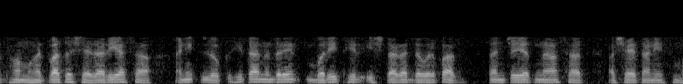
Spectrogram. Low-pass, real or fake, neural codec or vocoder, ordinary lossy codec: 3.6 kHz; real; none; Opus, 16 kbps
